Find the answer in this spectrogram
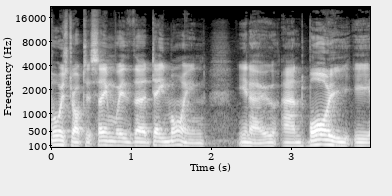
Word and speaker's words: Des Moines: it's Boise you know Des Moines was another one in two instances is day and in Moines and you know I have been very diligent about not not pronouncing it that way I have heard people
